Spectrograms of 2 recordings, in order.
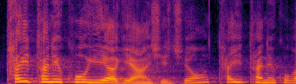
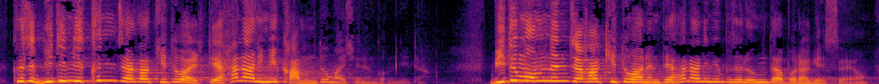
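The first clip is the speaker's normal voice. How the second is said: raised, higher preaching voice; impassioned preaching; 8 semitones higher, 6 dB louder than usual. Real, not acted. Pastor urging believers to pray boldly, impassioned preaching. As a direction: drive it out loud to the congregation.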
